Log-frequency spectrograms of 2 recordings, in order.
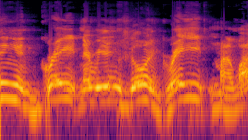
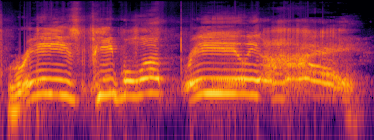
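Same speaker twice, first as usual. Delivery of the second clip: pitched way up and drawn out slowly; raised high; 9 semitones higher, much slower than usual. Shown as a demonstration. Urging the loosh farmers, high and slow. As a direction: lift "high" up and hold it slow. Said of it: "stretched high".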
